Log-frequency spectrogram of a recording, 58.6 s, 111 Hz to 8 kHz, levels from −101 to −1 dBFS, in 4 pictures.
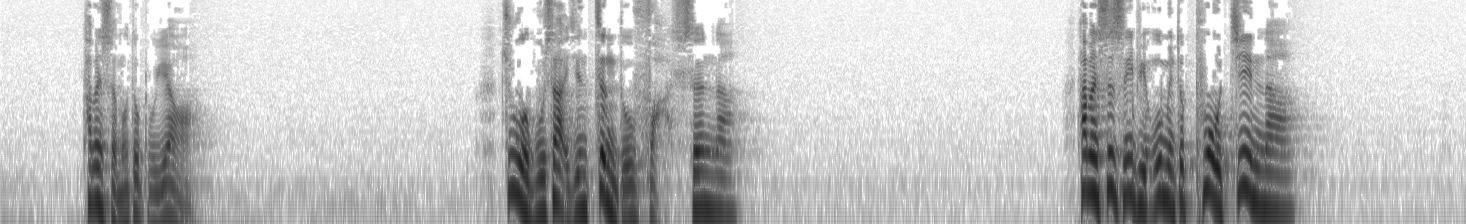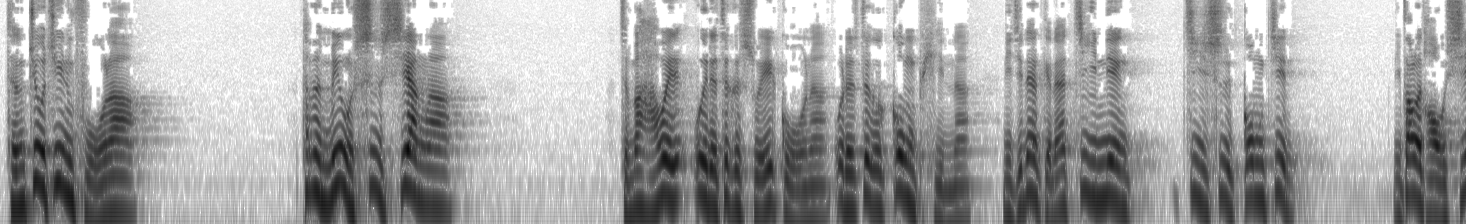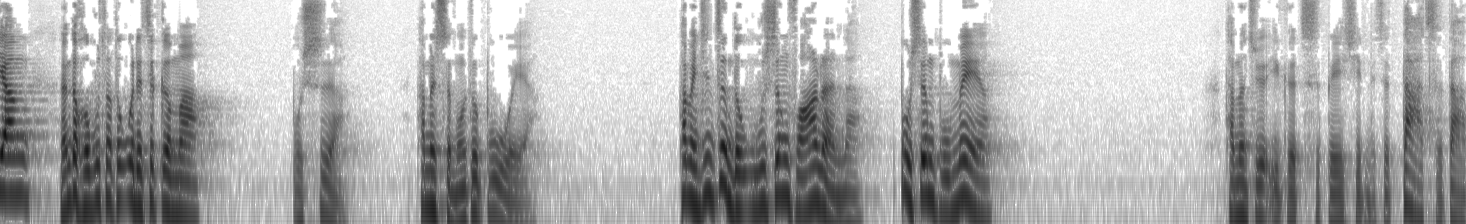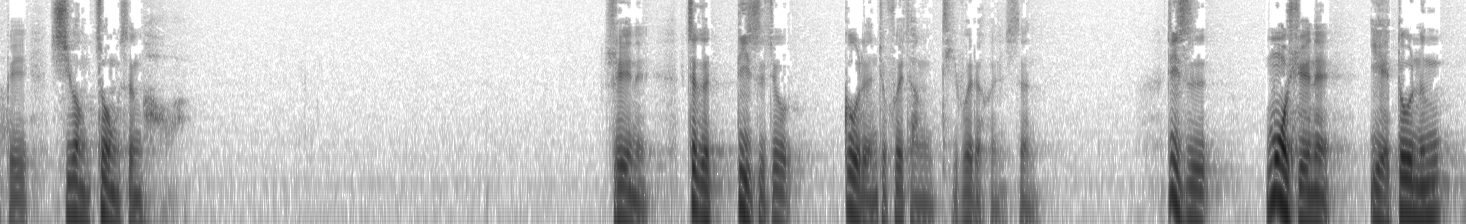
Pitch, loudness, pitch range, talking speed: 130 Hz, -22 LUFS, 100-165 Hz, 170 characters per minute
